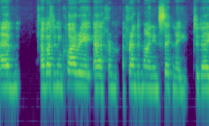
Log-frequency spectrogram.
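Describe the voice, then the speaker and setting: A somewhat breathy woman's voice at a fairly high pitch and a moderate pace. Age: 60s. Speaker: events business owner. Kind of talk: interview. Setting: video call from home attic.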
